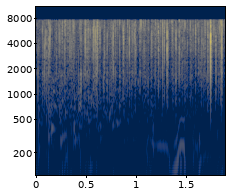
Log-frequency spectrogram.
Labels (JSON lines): {"label": "biophony, cascading saw", "recorder": "SoundTrap 600 or HydroMoth"}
